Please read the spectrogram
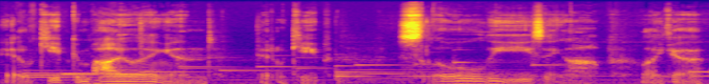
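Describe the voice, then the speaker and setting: A man playing a sweet, goofy, comforting barista in an intimate ASMR roleplay, speaking softly and haltingly with a faint Southern US accent. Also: low voice, expressive, creaky, loud music behind the voice, full character voice. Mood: gentle, consoling. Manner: soft, halting, chuckling, drifting into near-whispers. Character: cute, goofy, comforting young male barista, sweet and self-deprecating.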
